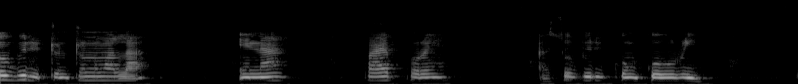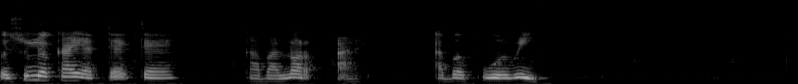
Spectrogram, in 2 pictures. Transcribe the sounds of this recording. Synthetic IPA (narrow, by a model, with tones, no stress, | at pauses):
so˦bi˦ɾi˨tʊ̃˨ntʊ˦nʊ̃˦mã˦la̰˦ | ɪ˨nã˦ | pa˦ɪ˦pʰʊ˨ɾɪ˦ | a̰˨so˦bi˦ɾi˦kʰo˦ŋko˦ɾĩ˦˨n | b̥a˨su˦lɛ˦ka˦jɛ˨tɛ̰˦tɛː˦ | ka˨ba˨lɔ˦ɾ | a̰˨ɾɪ˨ | a̰˨ba˨pʰu˨a˨ɾĩ˦n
